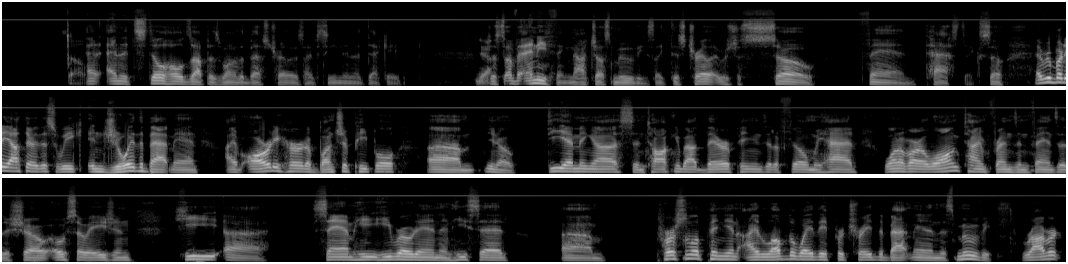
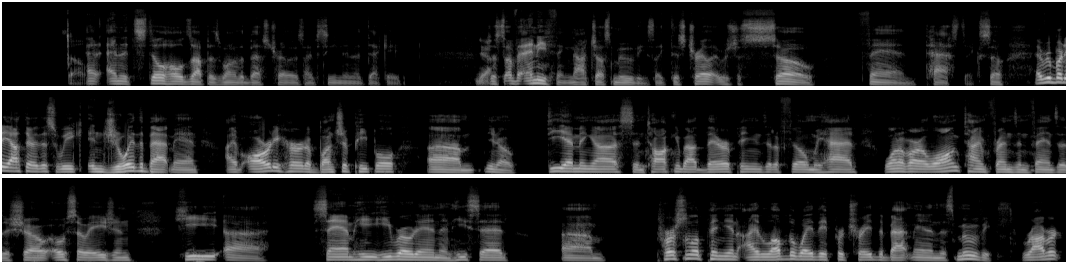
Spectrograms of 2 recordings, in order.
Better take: second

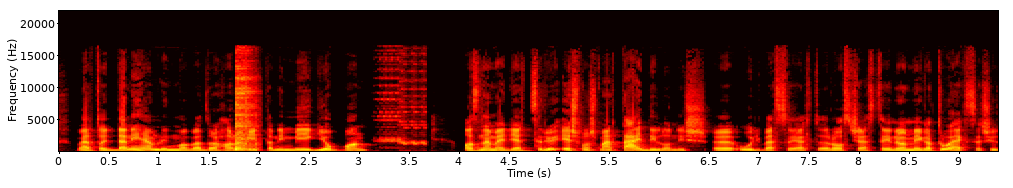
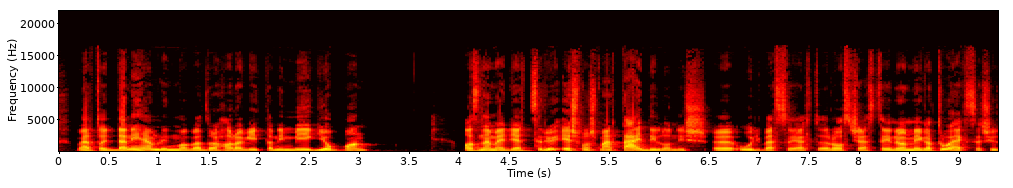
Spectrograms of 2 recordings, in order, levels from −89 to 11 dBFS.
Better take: second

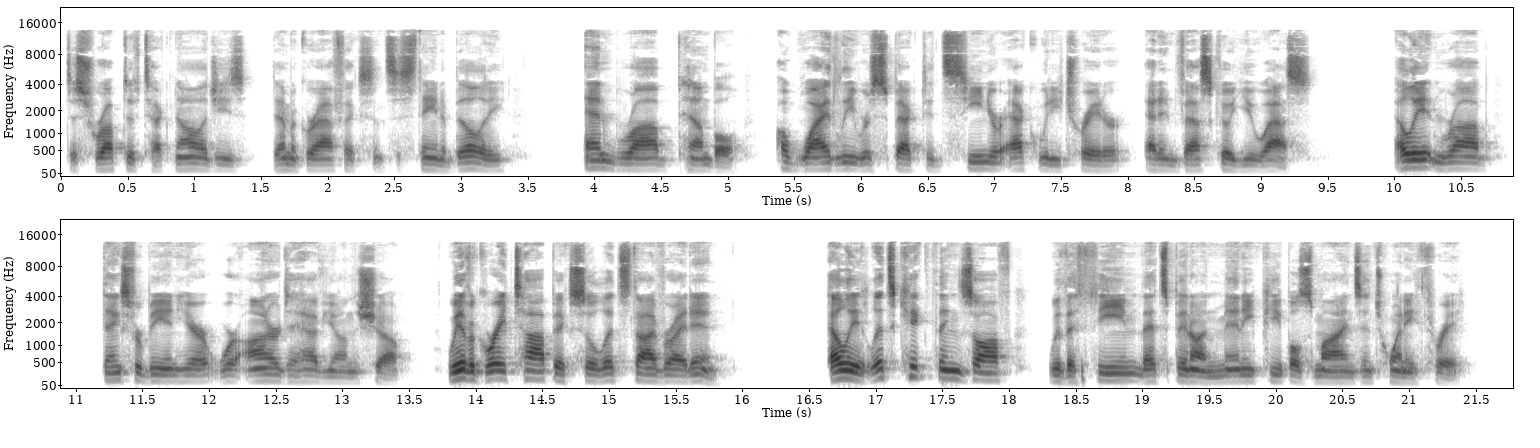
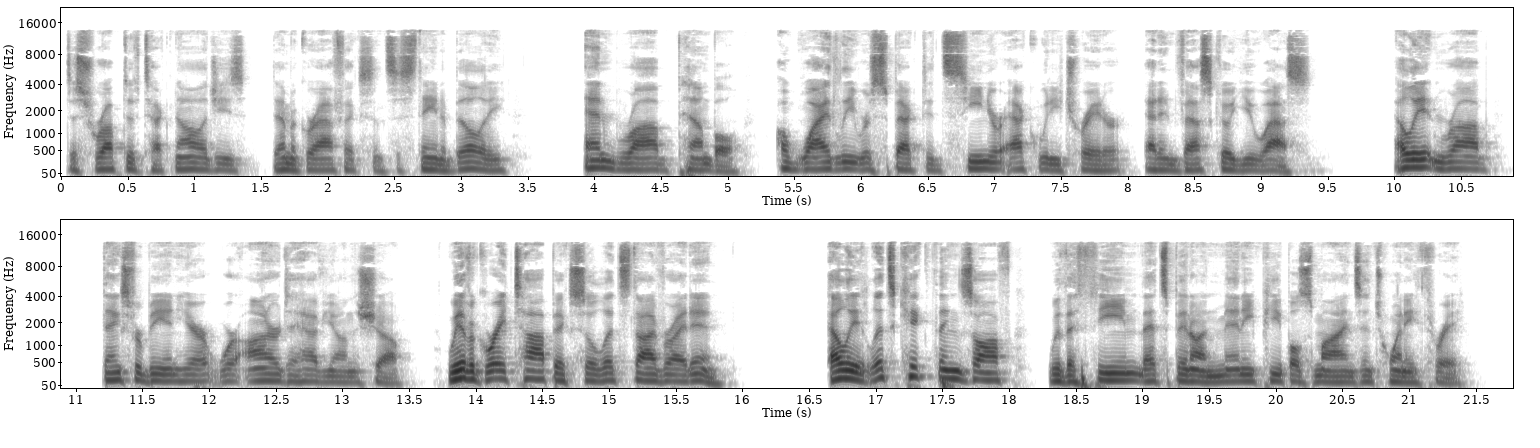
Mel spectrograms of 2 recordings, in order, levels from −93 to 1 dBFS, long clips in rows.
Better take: second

